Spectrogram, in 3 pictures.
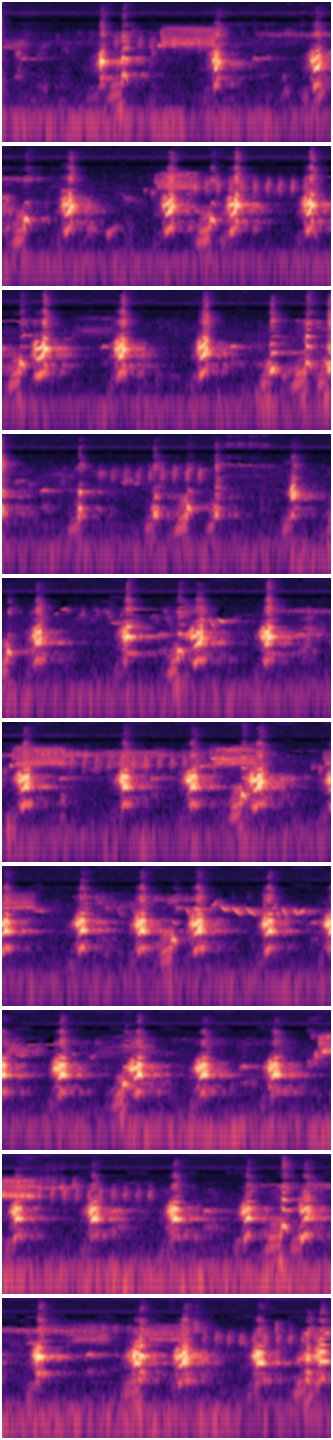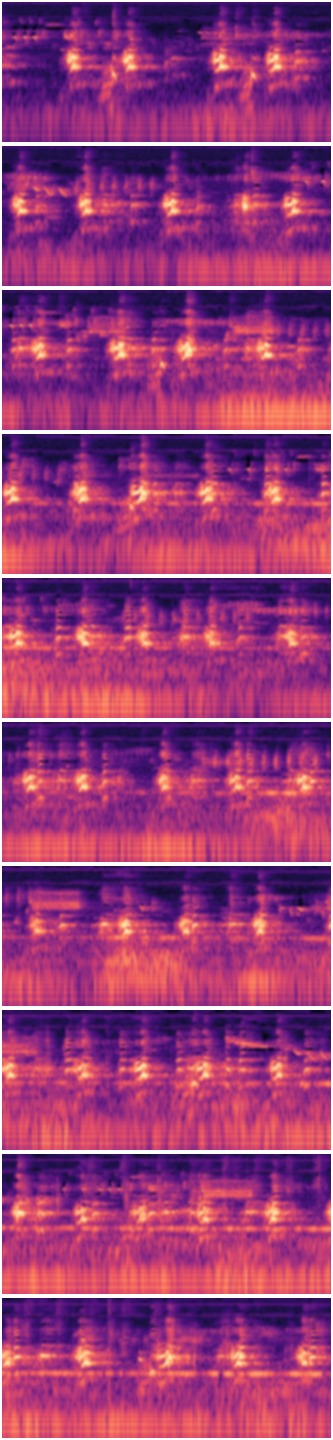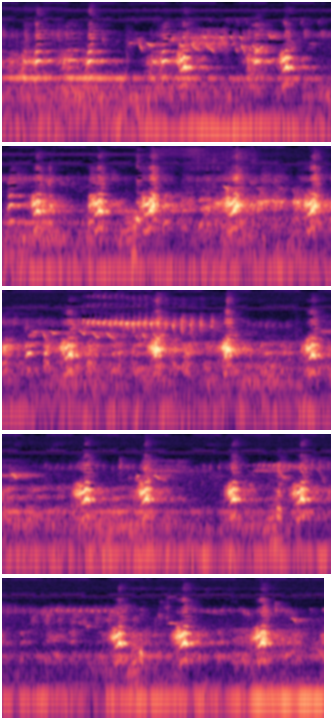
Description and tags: Some Canada Geese honking very loudly in the early morning in High Park in Toronto. Lots of other birds around too and an airplane, along with people walking by.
